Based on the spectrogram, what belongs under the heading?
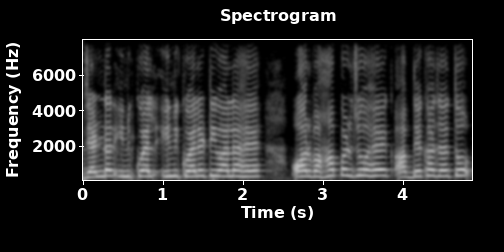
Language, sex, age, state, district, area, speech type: Hindi, female, 18-30, Rajasthan, Jodhpur, urban, spontaneous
